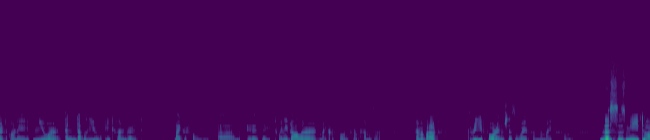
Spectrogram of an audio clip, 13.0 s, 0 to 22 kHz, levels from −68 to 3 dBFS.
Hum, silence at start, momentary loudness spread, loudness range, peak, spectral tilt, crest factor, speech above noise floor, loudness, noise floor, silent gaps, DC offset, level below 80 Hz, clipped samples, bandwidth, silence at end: none; 0 s; 20 LU; 12 LU; -16 dBFS; -6 dB/octave; 26 dB; 36 dB; -42 LUFS; -79 dBFS; none; under 0.1%; -52 dBFS; under 0.1%; 14 kHz; 0 s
